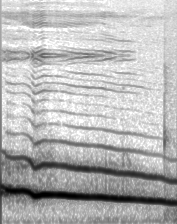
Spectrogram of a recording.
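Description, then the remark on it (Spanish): A person imitates a wolf howl: one sustained, loud vocal tone lasting nearly two seconds, sliding slowly downward in pitch, with no other sounds around it. “Vino el lobo ¡Au!”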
